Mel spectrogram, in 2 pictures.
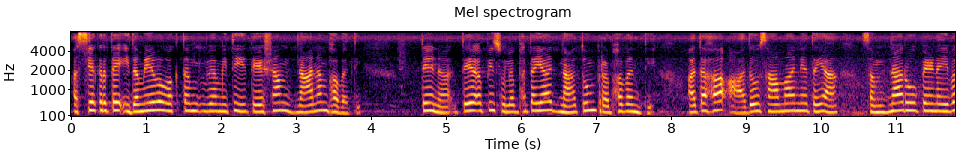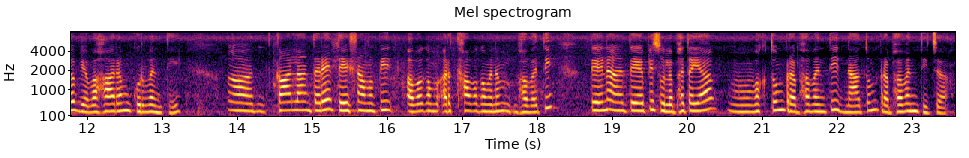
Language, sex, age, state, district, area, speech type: Sanskrit, female, 18-30, Karnataka, Uttara Kannada, rural, spontaneous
